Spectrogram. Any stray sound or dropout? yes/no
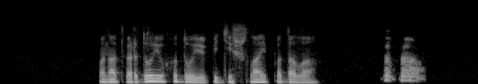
yes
